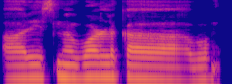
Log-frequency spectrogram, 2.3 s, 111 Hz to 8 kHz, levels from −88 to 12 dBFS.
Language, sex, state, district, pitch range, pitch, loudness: Hindi, male, Maharashtra, Nagpur, 135-150 Hz, 145 Hz, -25 LUFS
